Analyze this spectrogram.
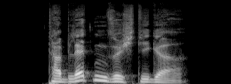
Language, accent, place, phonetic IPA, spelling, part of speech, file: German, Germany, Berlin, [taˈblɛtn̩ˌzʏçtɪɡɐ], tablettensüchtiger, adjective, De-tablettensüchtiger.ogg
- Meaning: inflection of tablettensüchtig: 1. strong/mixed nominative masculine singular 2. strong genitive/dative feminine singular 3. strong genitive plural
